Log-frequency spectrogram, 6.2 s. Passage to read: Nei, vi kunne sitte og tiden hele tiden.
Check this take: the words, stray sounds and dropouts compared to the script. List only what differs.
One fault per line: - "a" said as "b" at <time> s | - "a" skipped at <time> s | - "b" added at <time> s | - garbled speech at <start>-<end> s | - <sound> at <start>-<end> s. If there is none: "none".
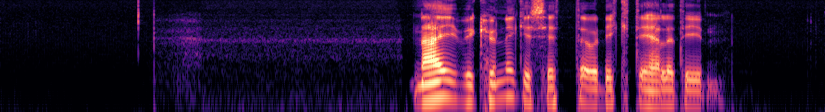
- "ikke" added at 3.9 s
- "tiden" said as "dikte" at 4.5 s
